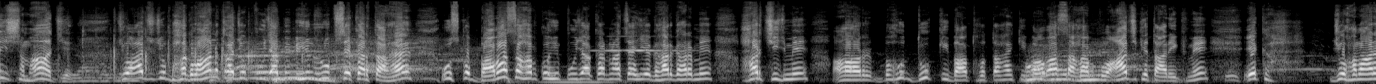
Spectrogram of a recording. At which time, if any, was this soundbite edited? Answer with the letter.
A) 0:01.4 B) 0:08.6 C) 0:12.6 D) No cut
D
